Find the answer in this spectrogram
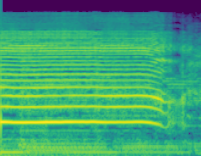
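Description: A female lead vocalist holds one long sung note over the worship band's sustained chord. About a second and a half in, the note sags and the music drops away to a much quieter moment.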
